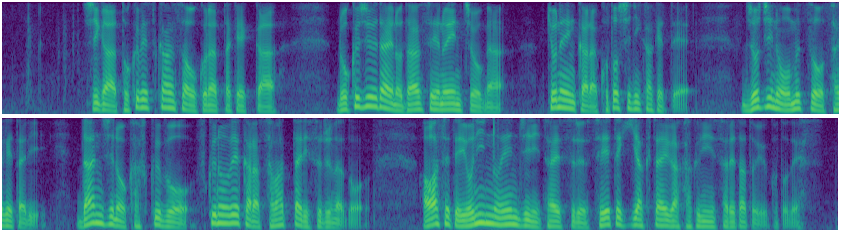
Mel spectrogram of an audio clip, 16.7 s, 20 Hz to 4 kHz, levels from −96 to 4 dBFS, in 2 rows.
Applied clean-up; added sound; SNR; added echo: none; none; none; none.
